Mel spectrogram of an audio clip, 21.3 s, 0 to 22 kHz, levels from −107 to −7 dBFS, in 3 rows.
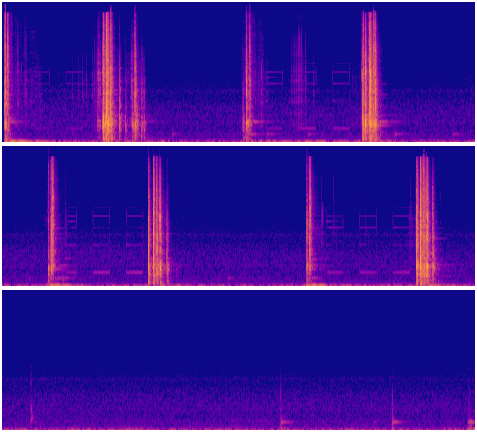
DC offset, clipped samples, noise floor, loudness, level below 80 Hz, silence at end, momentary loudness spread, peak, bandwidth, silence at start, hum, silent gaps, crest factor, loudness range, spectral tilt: under 0.1%; under 0.1%; -74 dBFS; -31 LUFS; -64 dBFS; 0 s; 17 LU; -2 dBFS; 19.5 kHz; 0.05 s; none; none; 40 dB; 14 LU; -1.5 dB/octave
